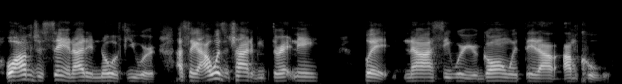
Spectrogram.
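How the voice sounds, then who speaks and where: A man's voice: on the high side, fast talker, no room sound. A man in casual chat who tells stories with energy and acts out what people said. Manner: animated storyteller, acts out quotes. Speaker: co-host.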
